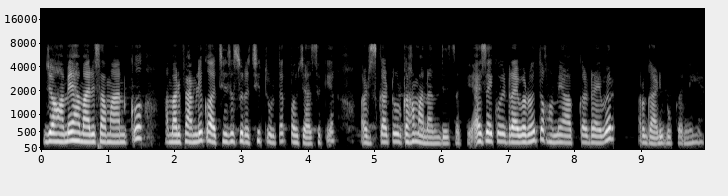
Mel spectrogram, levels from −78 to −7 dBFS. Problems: none marked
